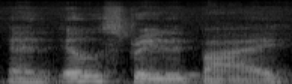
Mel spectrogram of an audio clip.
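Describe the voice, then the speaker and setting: A woman's voice: sits low, slow pace, mellow, a little hiss or hum. Woman reading aloud in an echoey room. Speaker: storyteller reading a picture book aloud. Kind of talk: read-aloud children's story.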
